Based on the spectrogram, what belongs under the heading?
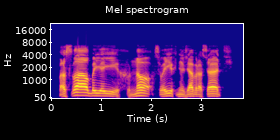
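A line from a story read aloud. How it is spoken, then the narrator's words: Regretful sigh. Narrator (Russian): с сожалением вздохнул Шреддер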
